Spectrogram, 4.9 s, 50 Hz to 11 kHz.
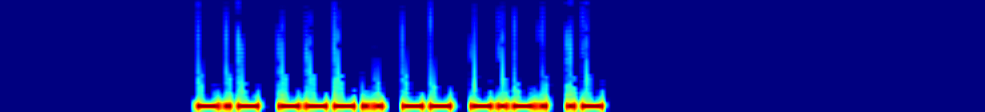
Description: Morse code, heard as a keyed tone, about 36 wpm, 700 Hz. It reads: K8MCA
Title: USA Call Signs - 5 Characters - Repeated 2x - 35wpm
